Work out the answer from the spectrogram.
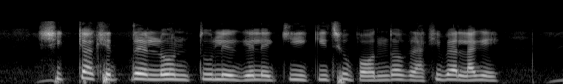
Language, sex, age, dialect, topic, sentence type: Bengali, female, 18-24, Rajbangshi, banking, question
